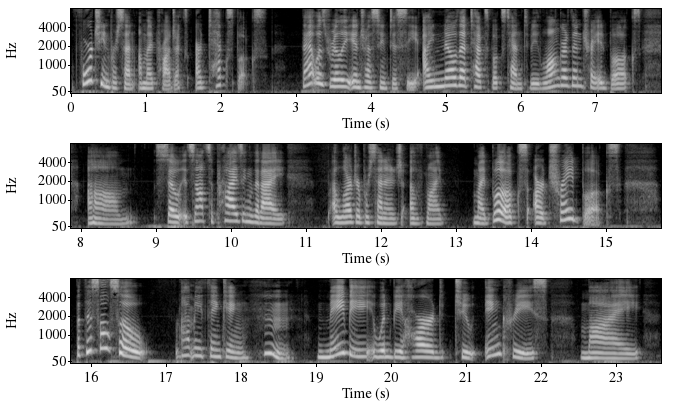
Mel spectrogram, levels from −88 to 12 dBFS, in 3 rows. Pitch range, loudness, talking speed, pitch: 180-260 Hz, -16 LUFS, 140 wpm, 210 Hz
